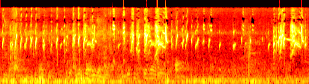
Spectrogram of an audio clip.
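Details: Goldfinch song meant for goldfinches to learn and imitate, steady strings of short high tweets broken by fuller buzzy twittering flourishes and quieter gaps, with faint low background noise.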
